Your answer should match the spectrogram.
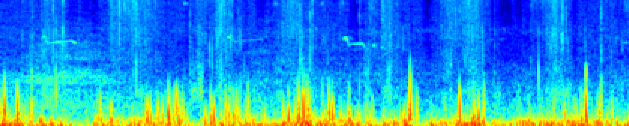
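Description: Footsteps of a person walking through dry, mown grass stubble, irregular soft steps a few per second, over a low rumble of wind on the microphone.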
